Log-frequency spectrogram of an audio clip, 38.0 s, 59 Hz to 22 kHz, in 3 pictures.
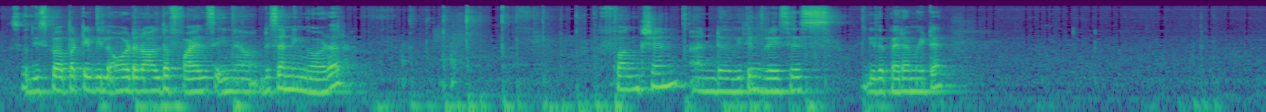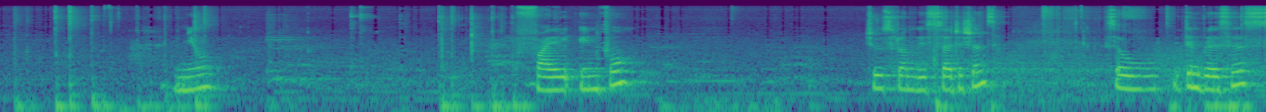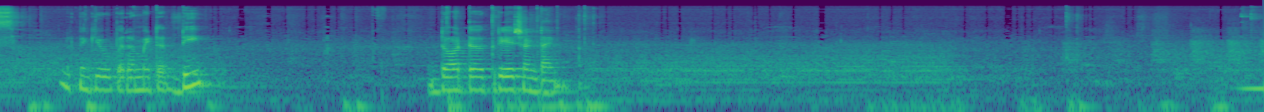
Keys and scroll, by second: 1.2 shift+9, 1.5 shift+0, 2.2 Left, 4.0-6.0 typing, 7.1 shift+9, 7.4 shift+0, 7.9 Left, 8.5 d, 11.7 Right, 12.7 Left, 13.1-14.5 typing, 17.0 space, 17.3 f, 17.5 i, 17.7 l, 19.2 Down, 21.9 Return, 24.6 shift+9, 24.8 shift+0, 25.5 Left, 26.1 d, 28.6 Right, 29.7-31.1 typing, 33.8 Down, 35.4 Up, 35.9 Return.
